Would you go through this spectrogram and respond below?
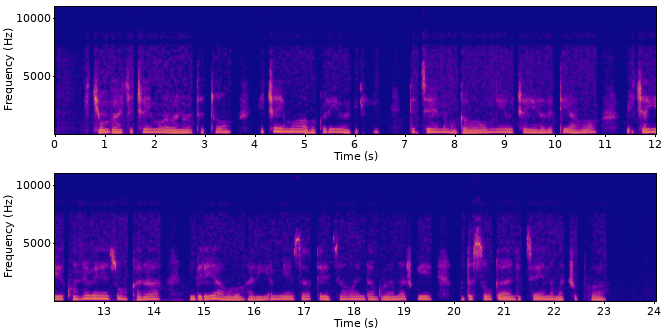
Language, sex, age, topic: Kinyarwanda, female, 18-24, government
